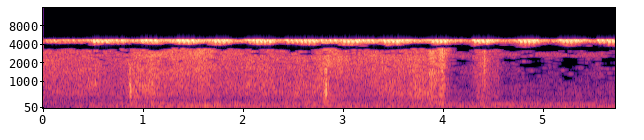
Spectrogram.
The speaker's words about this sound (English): Ah, yes. Our friends, the crickets, have come back.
